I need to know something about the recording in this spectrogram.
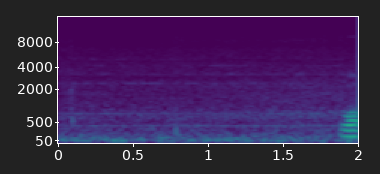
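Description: Steady low outdoor background rumble with a faint steady hum, until a man starts speaking near the end.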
